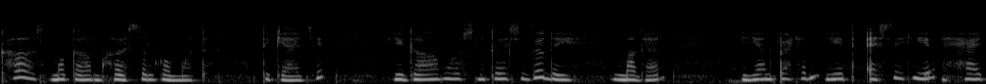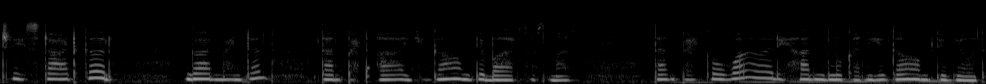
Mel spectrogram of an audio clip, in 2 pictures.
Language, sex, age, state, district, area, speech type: Kashmiri, female, 18-30, Jammu and Kashmir, Bandipora, rural, spontaneous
